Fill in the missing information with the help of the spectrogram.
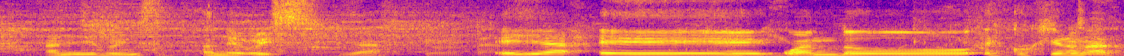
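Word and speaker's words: Anne Rice: Autora, ¿cómo se pronuncia? Annie Rice.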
